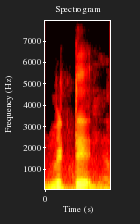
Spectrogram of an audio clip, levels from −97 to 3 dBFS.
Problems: background conversations at intervals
